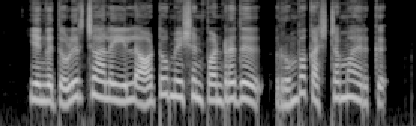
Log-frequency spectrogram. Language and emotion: Tamil, sad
